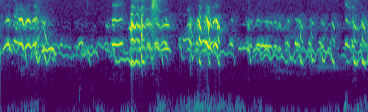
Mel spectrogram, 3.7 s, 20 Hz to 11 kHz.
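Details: Common kestrel chicks, five young in a nest box in Tiszalök, Hungary, on June 27, 2024, as the mother brings a mouse for breakfast: overlapping harsh, wavering chittering and trilled begging calls, continuous, with low rumbling noise beneath.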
